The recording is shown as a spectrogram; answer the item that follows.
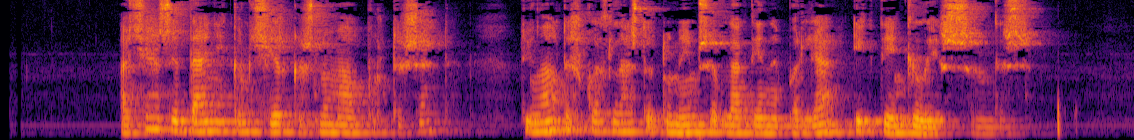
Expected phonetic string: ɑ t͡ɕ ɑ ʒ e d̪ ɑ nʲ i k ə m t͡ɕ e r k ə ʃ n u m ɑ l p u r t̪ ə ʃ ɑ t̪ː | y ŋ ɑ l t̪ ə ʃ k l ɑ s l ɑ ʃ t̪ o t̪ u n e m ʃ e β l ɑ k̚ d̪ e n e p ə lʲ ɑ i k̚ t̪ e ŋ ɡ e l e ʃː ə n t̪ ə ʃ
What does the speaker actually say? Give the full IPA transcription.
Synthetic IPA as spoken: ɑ t͡ɕ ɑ ʒ e d̪ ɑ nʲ i k ə m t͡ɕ e r k ə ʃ n u m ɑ l p u r t̪ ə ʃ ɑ t̪ː | y ŋ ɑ l t̪ ə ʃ k l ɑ s l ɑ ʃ t̪ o t̪ u n e m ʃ e β l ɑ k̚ d̪ e n e p ə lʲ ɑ i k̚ t̪ e ŋ ɡ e l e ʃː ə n d̪ ə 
